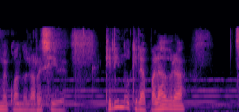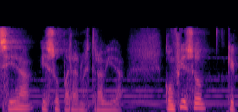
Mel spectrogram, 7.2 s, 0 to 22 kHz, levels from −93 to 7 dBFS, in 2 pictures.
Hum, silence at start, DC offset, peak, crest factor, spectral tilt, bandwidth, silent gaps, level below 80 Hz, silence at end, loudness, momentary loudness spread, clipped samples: none; 0 s; under 0.1%; -8 dBFS; 26 dB; -2 dB/octave; 8.2 kHz; none; -70 dBFS; 0 s; -30 LUFS; 22 LU; under 0.1%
